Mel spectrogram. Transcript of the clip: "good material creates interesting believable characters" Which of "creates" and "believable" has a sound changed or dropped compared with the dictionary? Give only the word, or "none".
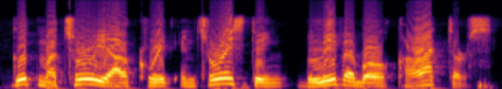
creates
